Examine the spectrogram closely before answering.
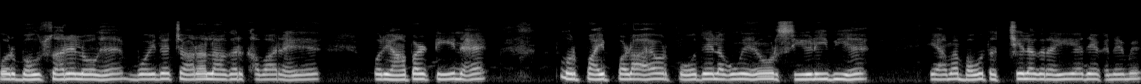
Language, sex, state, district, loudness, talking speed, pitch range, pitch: Hindi, male, Uttar Pradesh, Muzaffarnagar, -16 LUFS, 210 wpm, 230-245 Hz, 240 Hz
